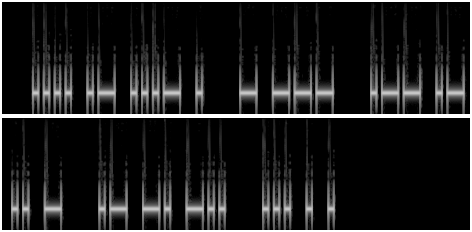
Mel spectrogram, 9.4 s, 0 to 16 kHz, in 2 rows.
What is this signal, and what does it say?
Morse code, heard as a keyed tone, about 22 wpm, 700 Hz. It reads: HAVE TO WAIT AND SEE
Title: Sets of 5 Words Encore2 22wpm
